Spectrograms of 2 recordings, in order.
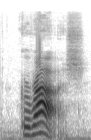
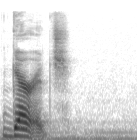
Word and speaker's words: garage: both countries use English some of the word stress varies making those words sound completely different for example this word is pronounced garage in America but in England it's pronounced garage in module 1 we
